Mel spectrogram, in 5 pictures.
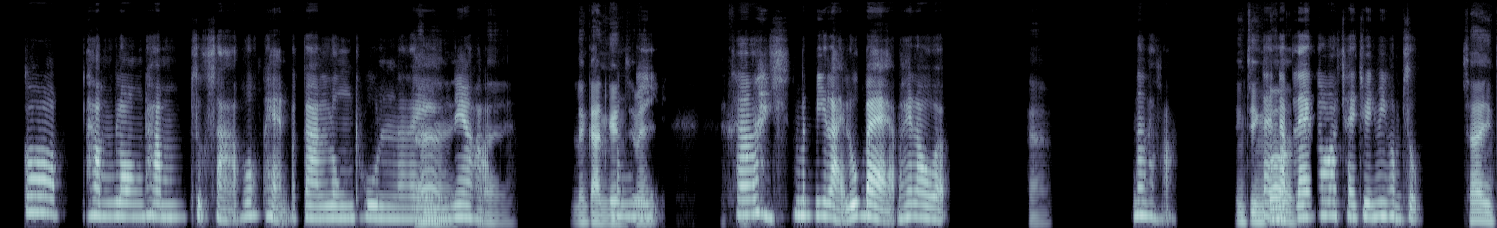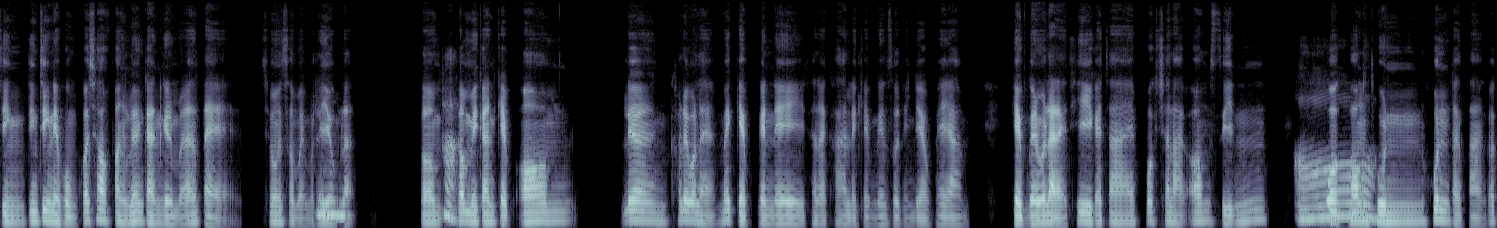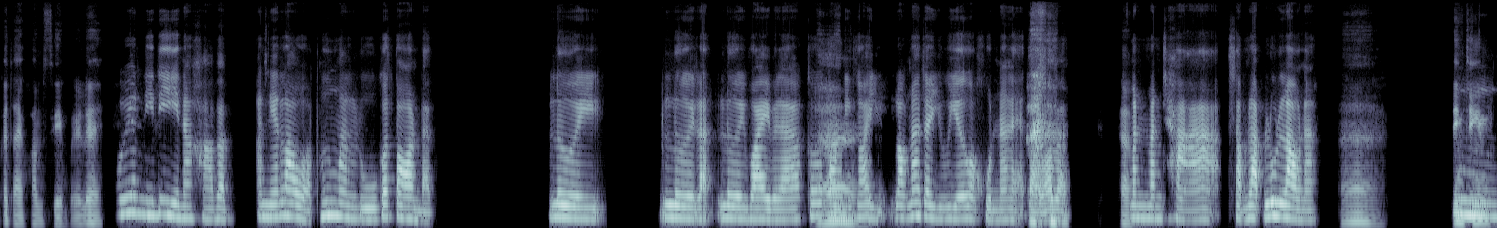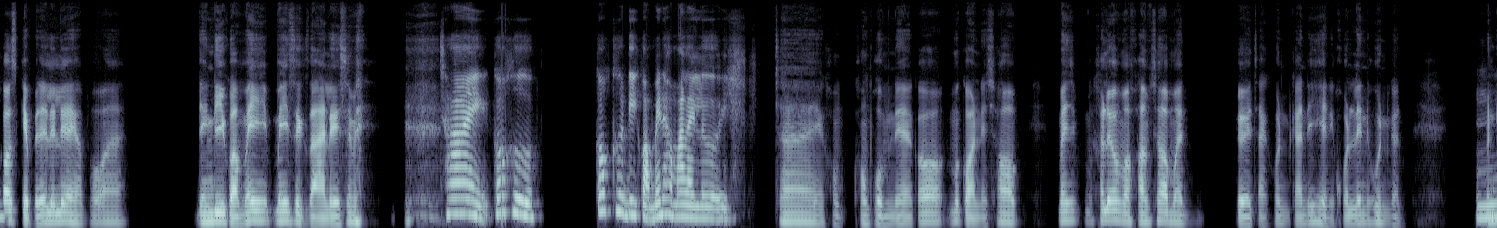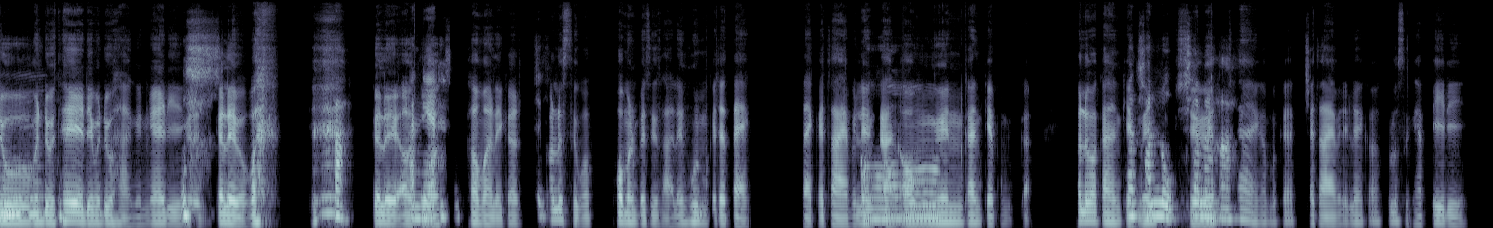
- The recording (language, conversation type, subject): Thai, unstructured, เงินมีความสำคัญกับชีวิตคุณอย่างไรบ้าง?
- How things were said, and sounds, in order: laughing while speaking: "ใช่"; chuckle; unintelligible speech; chuckle; laughing while speaking: "ไหม ?"; chuckle; chuckle; laughing while speaking: "ว่า"; chuckle; unintelligible speech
